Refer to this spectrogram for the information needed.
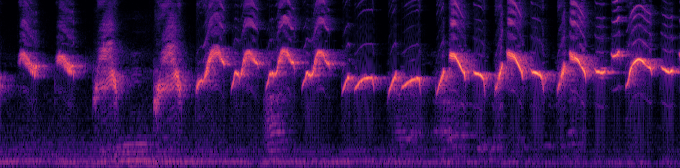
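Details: A Chinese hwamei bred for fighting delivers varied whistled song: a few rough opening notes, then runs of repeated clear, bouncing phrases that speed up toward the end, with a quiet hum behind.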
